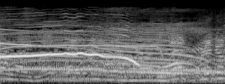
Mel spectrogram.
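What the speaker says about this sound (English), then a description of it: "the more you each cheer and clap and yell" A grandstand crowd at a freestyle motocross show at the Markham Fair cheers and yells loudly and steadily, with high whoops and shouts rising over the dense roar. Distinct clapping is not clear.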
